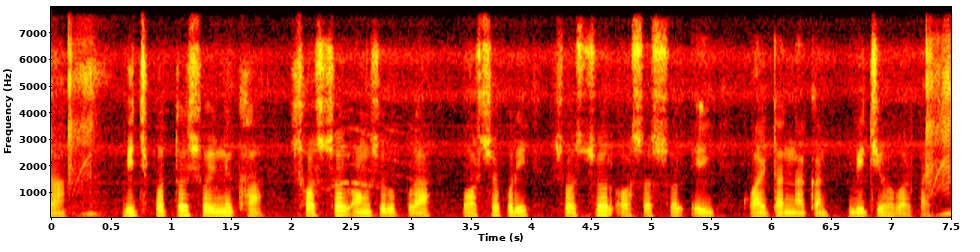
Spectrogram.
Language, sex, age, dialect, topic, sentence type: Bengali, male, 18-24, Rajbangshi, agriculture, statement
